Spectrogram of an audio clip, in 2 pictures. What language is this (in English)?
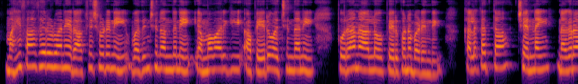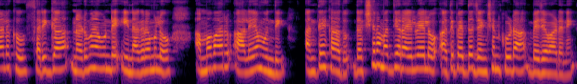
Telugu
